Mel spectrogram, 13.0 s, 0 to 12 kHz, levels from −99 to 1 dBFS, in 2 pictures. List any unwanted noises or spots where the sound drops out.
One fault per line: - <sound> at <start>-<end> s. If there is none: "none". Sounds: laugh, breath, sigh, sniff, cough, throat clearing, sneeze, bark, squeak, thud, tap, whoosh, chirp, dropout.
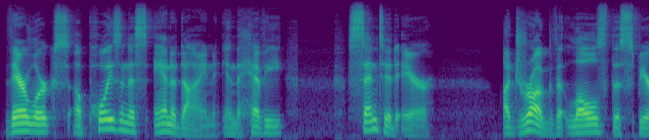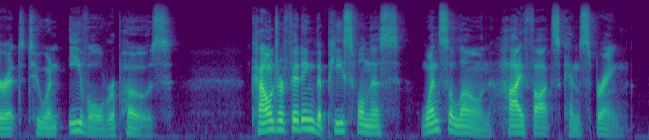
none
